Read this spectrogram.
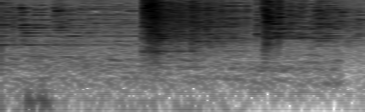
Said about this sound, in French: Avant qu'elle ait réussi à vendre quoi que ce soit, un homme ivre à cheval galopa à toute allure sur le chemin. Il renversa la vaisselle de la princesse qui se brisa en mille morceaux.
